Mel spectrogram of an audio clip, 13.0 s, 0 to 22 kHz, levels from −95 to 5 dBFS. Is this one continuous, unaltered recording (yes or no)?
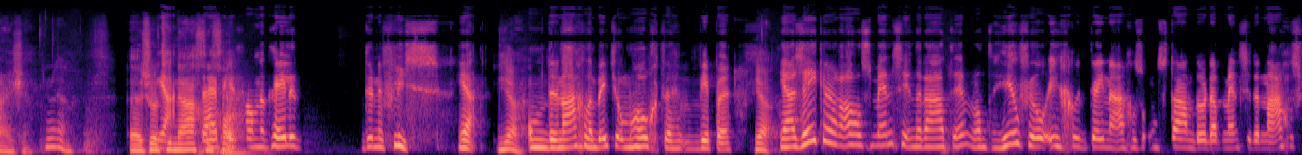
yes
